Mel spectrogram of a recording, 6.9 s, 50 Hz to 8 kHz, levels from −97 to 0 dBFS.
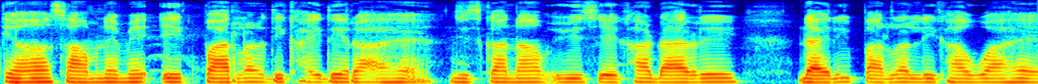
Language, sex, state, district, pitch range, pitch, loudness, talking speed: Hindi, male, Jharkhand, Ranchi, 125-135 Hz, 130 Hz, -18 LUFS, 155 wpm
